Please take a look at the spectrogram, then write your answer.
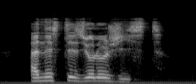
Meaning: anesthesiologist
- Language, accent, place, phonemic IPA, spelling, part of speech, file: French, France, Lyon, /a.nɛs.te.zjɔ.lɔ.ʒist/, anesthésiologiste, noun, LL-Q150 (fra)-anesthésiologiste.wav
